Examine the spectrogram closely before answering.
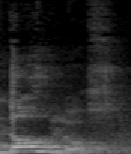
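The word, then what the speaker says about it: δοῦλος: Y siervos fue traducida de una palabra del griego que se pronuncia doulos, pero siervos al menos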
